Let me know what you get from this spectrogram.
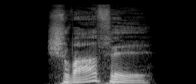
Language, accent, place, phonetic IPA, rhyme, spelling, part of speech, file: German, Germany, Berlin, [ˈʃvaːfl̩], -aːfl̩, schwafel, verb, De-schwafel.ogg
- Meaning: inflection of schwafeln: 1. first-person singular present 2. singular imperative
